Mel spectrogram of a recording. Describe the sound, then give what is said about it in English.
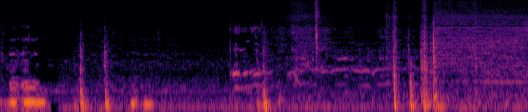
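A door at a Cheesecake Factory restaurant clicks and creaks open with a few sharp knocks and a rising squeal, while voices murmur in the background. “Would you want me to open the door for you?”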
